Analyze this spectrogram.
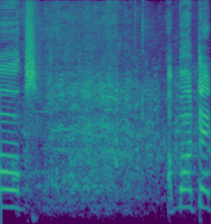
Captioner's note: audience laughs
